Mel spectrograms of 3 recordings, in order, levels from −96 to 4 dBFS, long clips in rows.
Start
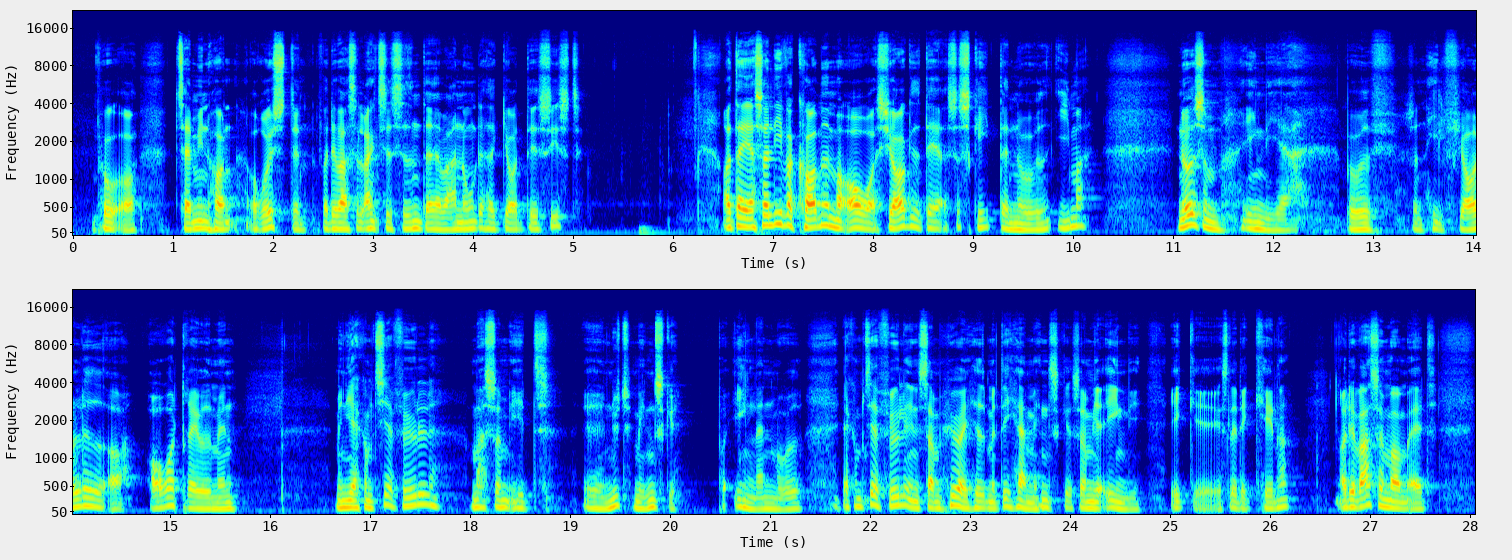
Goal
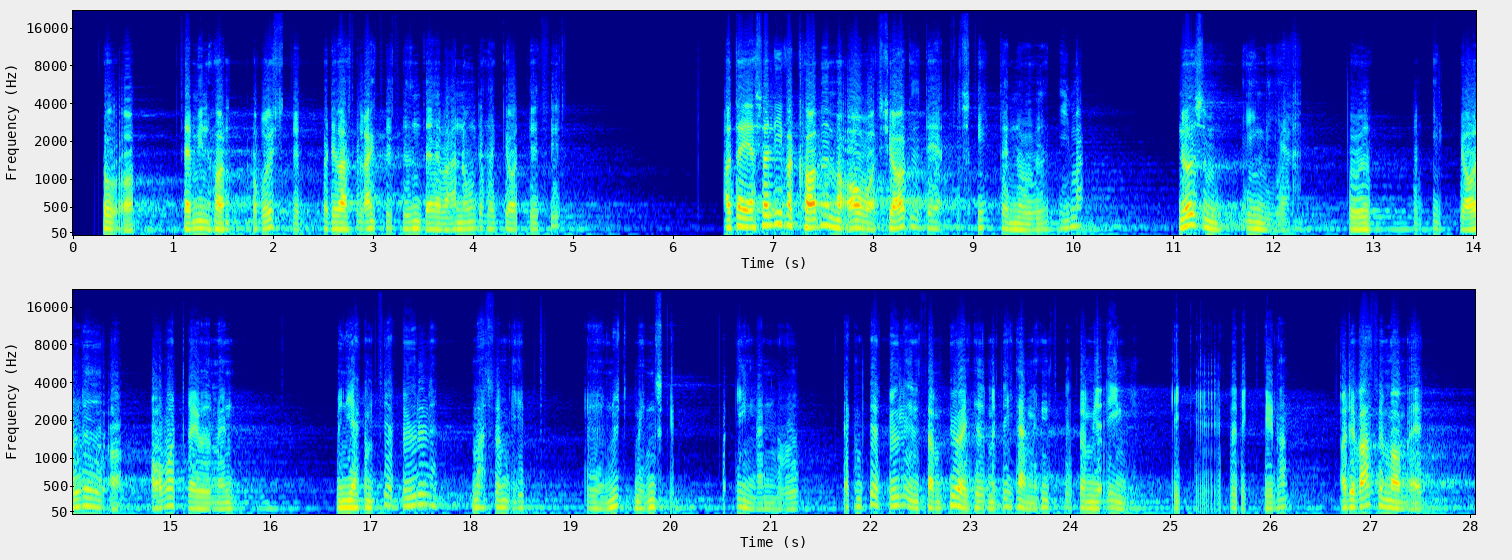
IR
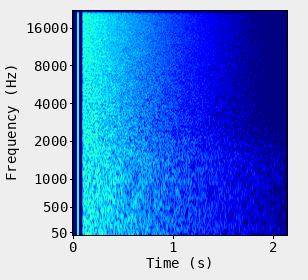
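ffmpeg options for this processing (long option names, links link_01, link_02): -filter_complex "[0:a]acrossover=split=3600[link_01][link_02];[link_02]acompressor=threshold=-47dB:ratio=4:attack=1:release=60[link_03];[link_01][link_03]amix=inputs=2:normalize=0,aeval=exprs='sgn(val(0))*max(abs(val(0))-0.015,0)':channel_layout=same,asplit=2[link_04][link_05];[1:a]atrim=start_sample=2205,lowshelf=frequency=170:gain=10.5[link_06];[link_05][link_06]afir=irnorm=-1:irlink=0,volume=-24dB[link_07];[link_04][link_07]amix=inputs=2:normalize=0,volume=-2dB"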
